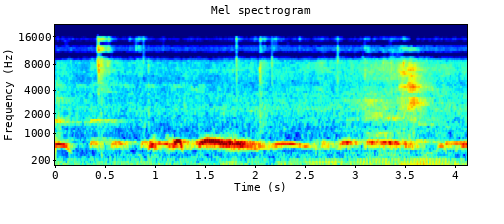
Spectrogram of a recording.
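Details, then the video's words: Dove calling in the morning: a low, steady cooing held around one pitch, swelling and fading in soft connected phrases over a background of low rumbling noise. "Dove lovely sound -morning sound of dove"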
